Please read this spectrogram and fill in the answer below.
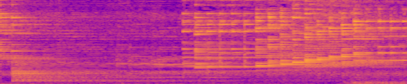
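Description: Electronic music built in MetaSynth from a sample of struck metal pipes: metallic pitched tones that slide in pitch, with a low rumble coming in near the end.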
